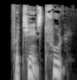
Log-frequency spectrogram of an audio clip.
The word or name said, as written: fortjenstfuld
